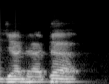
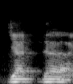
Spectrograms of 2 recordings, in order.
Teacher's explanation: dal ketemu dal asalnya jadada, tapi karena dal ketemu dal akhirnya berubah menjadi jadda. Itu perubahan, jadi morfemnya berubah. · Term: idgham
